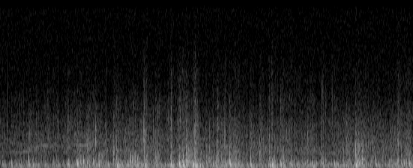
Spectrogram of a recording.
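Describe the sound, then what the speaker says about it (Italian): A line of horses trots across open countryside, their hooves clopping in a steady, uneven rhythm at moderate distance with no speech. "la fila di cavalli trottava attraverso la campagna"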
